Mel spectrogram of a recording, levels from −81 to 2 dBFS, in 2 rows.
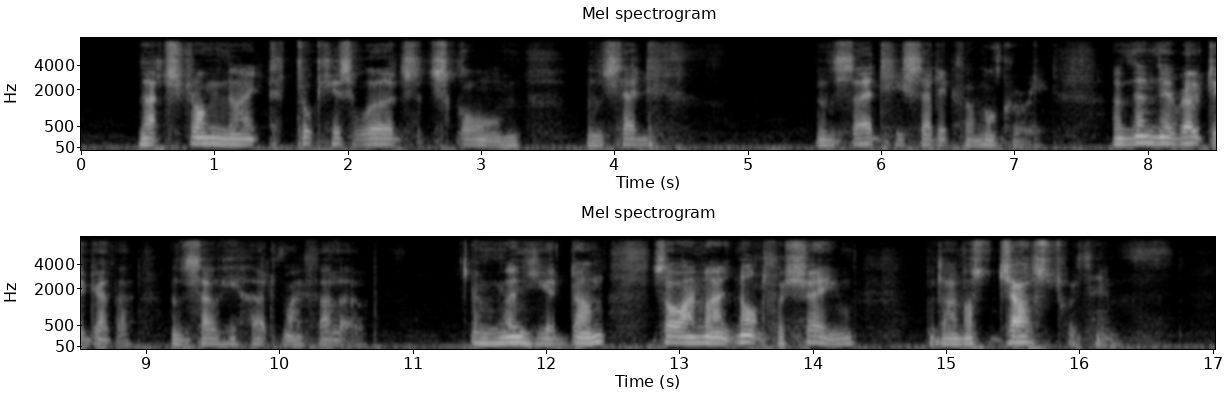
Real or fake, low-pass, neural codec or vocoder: fake; 7.2 kHz; codec, 44.1 kHz, 2.6 kbps, SNAC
